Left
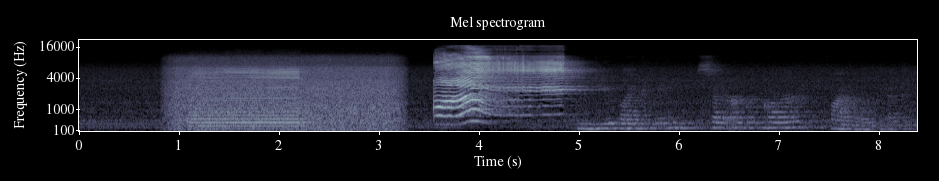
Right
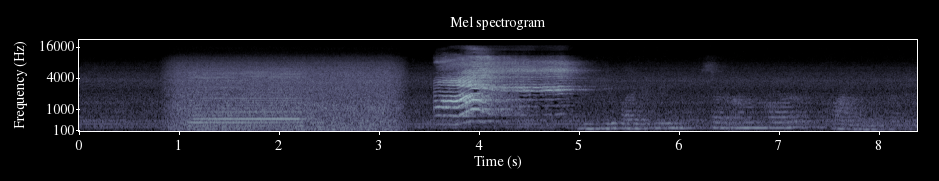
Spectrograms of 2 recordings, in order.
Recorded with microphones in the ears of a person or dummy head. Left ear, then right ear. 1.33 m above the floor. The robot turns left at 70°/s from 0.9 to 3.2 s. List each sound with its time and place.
1.1 s a buzzer: 160° left, 2 m; by 2.3 s 75° left, 2 m
3.5 s a baby crying: 40° left (ahead or behind), 1.0 m
5.0 s a woman speaking: 45° left (ahead or behind), 6 m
